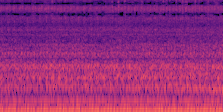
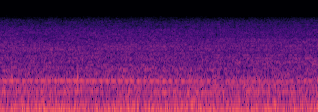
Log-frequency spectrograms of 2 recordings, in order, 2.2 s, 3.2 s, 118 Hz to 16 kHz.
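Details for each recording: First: Onan generator in a Barth motor home balanced at 120 V after carburetor adjustments, both ACs full blast and the inverter on. A loud, even drone with a steady pulse and no hunting or surging: normal, smooth running under full load. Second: Onan generator in a Barth motor home powering an Emerson Quiet Cool AC on full blast with full fan; voltage dips toward 125–130 V. A steady low drone holds speed under heavy load with no hunting; the governor adds throttle but is slightly misadjusted.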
